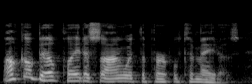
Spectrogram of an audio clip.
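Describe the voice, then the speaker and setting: A man reading a children's book aloud with expressive, emphatic delivery. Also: fairly high pitch, a little fast, dull audio. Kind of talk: animated storybook read-aloud narration.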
